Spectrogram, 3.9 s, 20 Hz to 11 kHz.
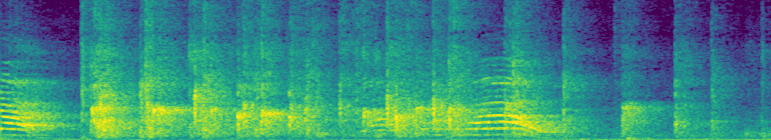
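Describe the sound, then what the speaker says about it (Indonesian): A classroom of children claps for a group, a close, busy patter of many hands, with children's voices and cheering mixed in and a brief lull near the end. "Kasih semangat dulu tepuk tangan untuk kelompok 2."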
